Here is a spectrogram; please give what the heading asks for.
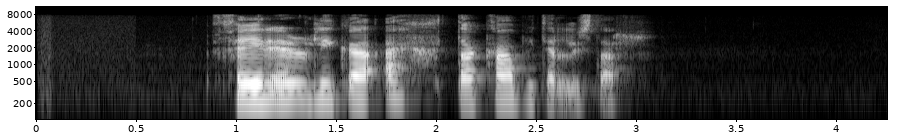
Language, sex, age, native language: Icelandic, female, 20-29, Icelandic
